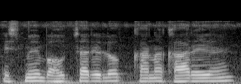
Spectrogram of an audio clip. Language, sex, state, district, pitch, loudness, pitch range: Hindi, male, Uttar Pradesh, Lucknow, 150 Hz, -15 LUFS, 145-160 Hz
